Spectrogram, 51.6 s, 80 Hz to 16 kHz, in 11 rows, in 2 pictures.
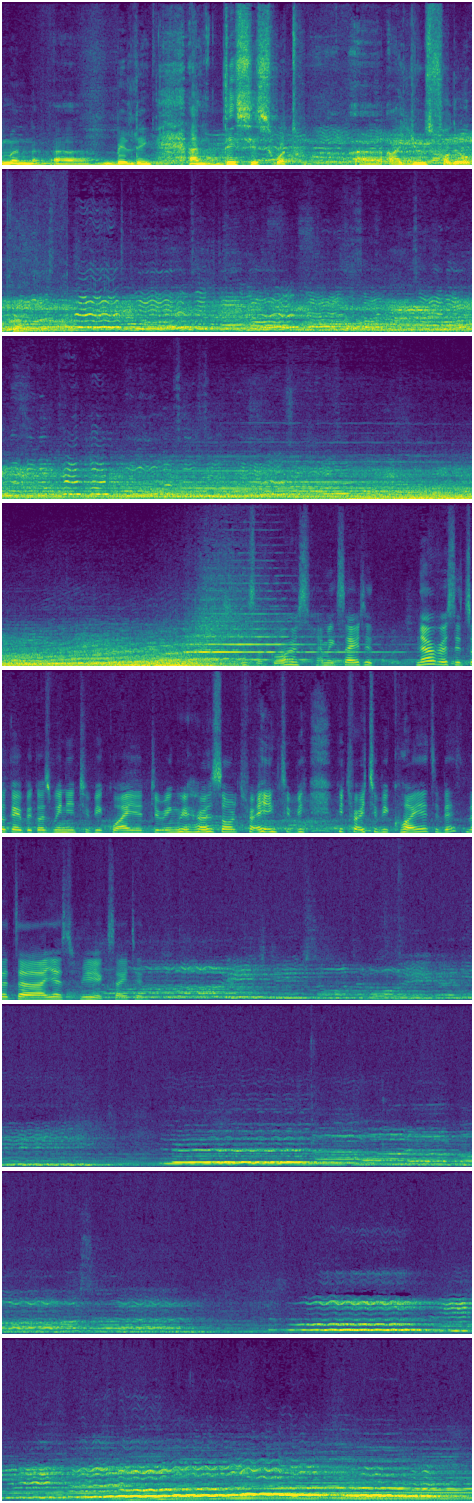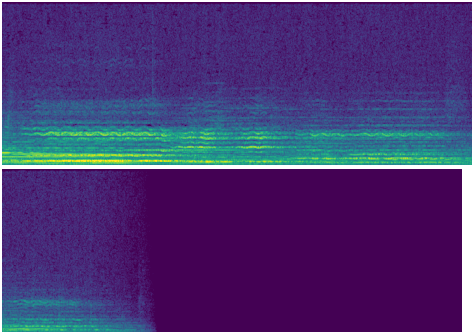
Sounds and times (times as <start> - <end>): Opera: 0.0 - 48.6.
